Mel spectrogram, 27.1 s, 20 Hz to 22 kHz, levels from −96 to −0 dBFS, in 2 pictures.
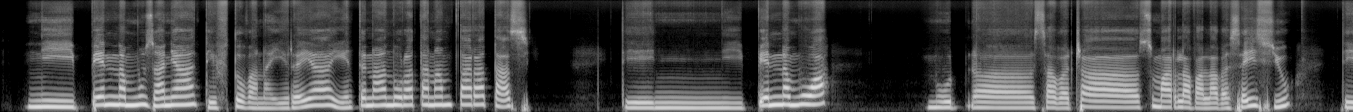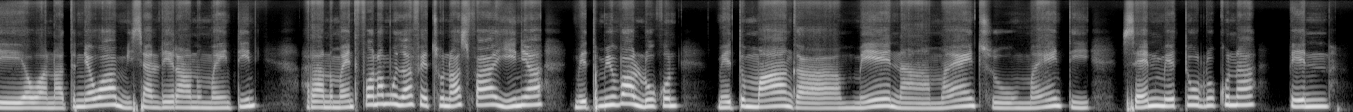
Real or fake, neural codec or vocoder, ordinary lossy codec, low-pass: fake; autoencoder, 48 kHz, 128 numbers a frame, DAC-VAE, trained on Japanese speech; none; none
